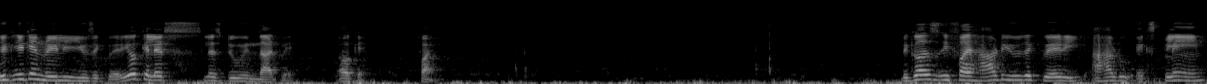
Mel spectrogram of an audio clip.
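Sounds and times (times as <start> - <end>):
computer mouse clicking: 5.1 - 5.4, 7.5 - 7.9.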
